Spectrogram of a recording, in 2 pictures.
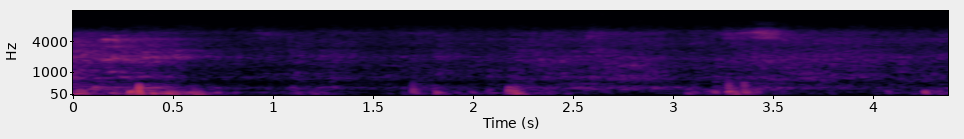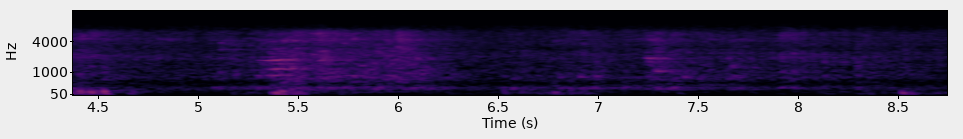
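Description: Faint low rumble with scattered soft thumps and no speech.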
